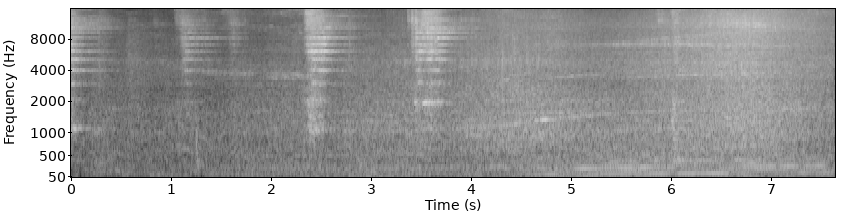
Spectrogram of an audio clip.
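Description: East Midlands Railway Class 170 Turbostar diesel multiple unit passing at close range over a level crossing. Its wheels give a few sharp clacks over the rail joints, then the underfloor diesel engines grow louder as the cars go by, with a faint wheel squeal.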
